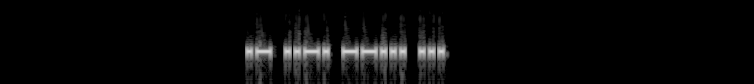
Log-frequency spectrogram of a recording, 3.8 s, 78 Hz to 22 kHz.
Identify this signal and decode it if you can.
Morse code, heard as a keyed tone, about 52 wpm, 700 Hz. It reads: AF7S
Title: USA Call Signs - 4 Characters - 50wpm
